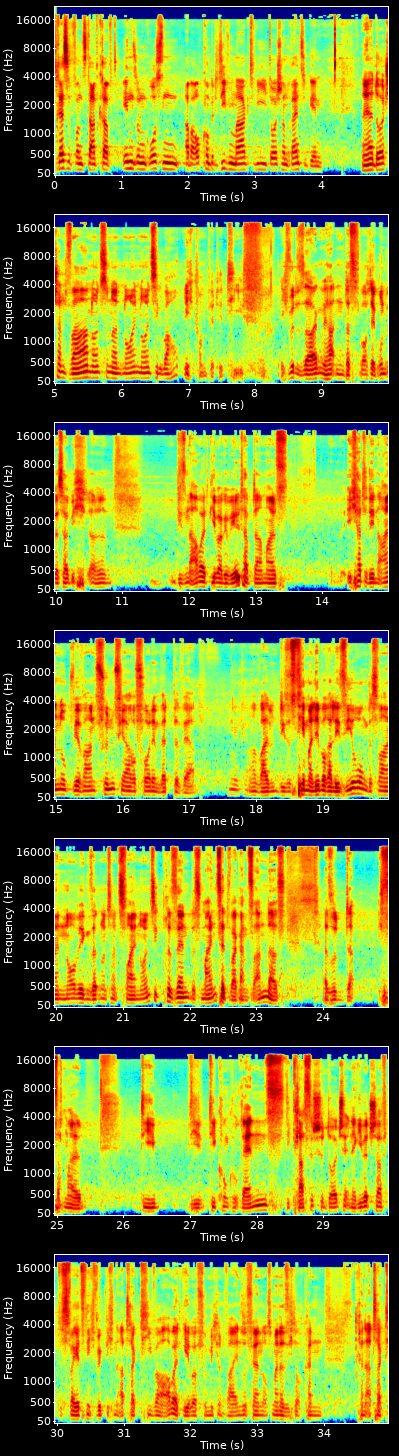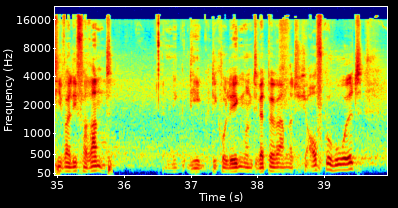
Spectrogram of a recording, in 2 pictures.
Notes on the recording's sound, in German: in dieser Live-Folge des enPower-Podcasts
